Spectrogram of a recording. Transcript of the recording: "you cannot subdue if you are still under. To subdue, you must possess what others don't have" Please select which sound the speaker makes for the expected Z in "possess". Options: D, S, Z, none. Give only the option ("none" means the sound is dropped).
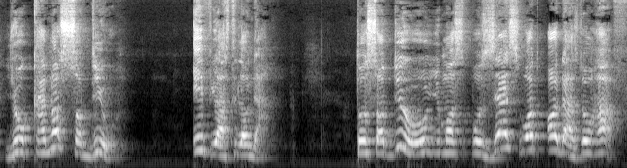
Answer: Z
